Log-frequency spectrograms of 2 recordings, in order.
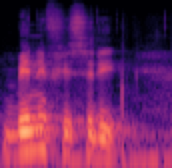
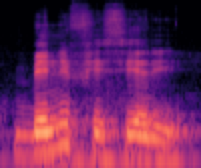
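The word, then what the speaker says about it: beneficiary: लेकिन बेनिफिशरी केवल आप अगर बोलते हो। ठीक है तो सी आई आर वाई लिख दोगे लेकिन आपको जो रटना है वो क्या है बेनिफिशियरी ठीक है ए भी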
